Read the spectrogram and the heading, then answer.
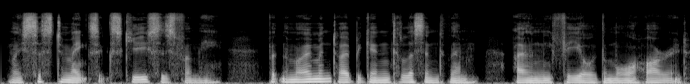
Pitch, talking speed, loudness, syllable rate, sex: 95 Hz, 180 wpm, -17 LUFS, 5.0 syllables/s, male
